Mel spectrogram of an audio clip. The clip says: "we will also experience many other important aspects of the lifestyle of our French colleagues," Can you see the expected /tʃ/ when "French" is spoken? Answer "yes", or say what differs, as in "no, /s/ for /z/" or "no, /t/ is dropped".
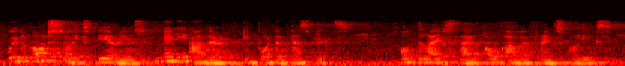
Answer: no, /s/ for /tʃ/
